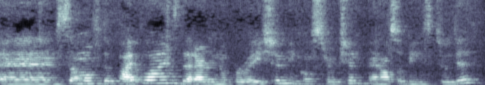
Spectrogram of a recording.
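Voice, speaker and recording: A woman talks at a fairly high pitch with a Brazilian Portuguese accent. Audible room echo and noticeable background noise surround her voice. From Brazil, São Paulo state. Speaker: university student. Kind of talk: class presentation. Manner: halting, with frequent fillers.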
